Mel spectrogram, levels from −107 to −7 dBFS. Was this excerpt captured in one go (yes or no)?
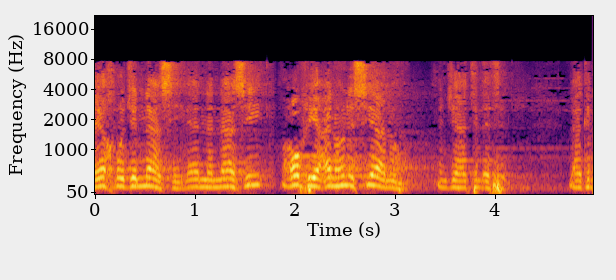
no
